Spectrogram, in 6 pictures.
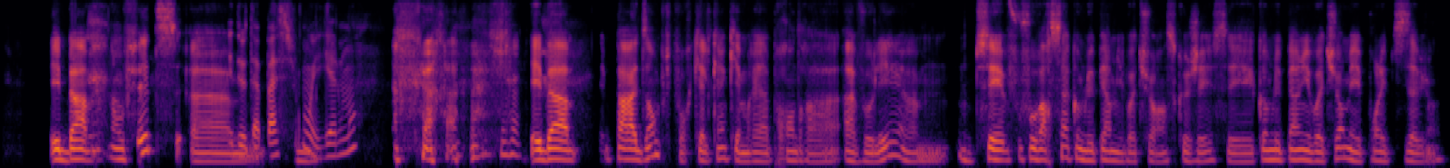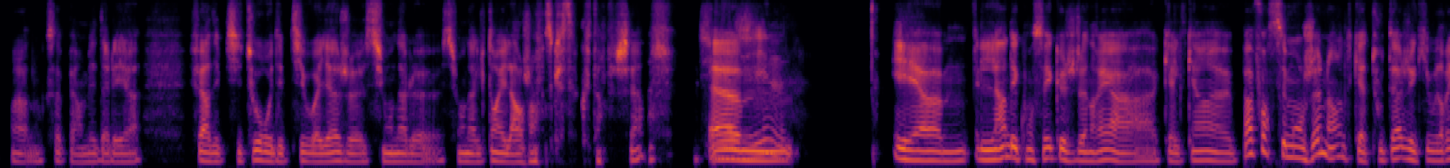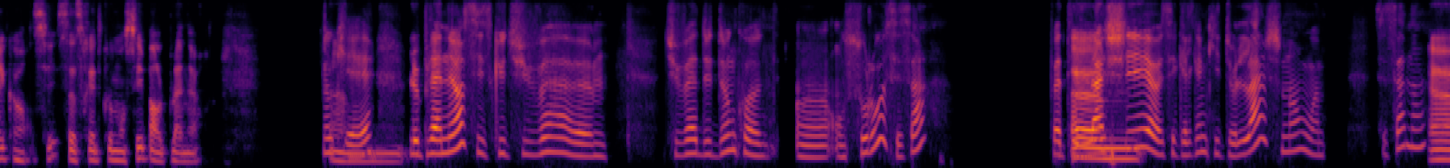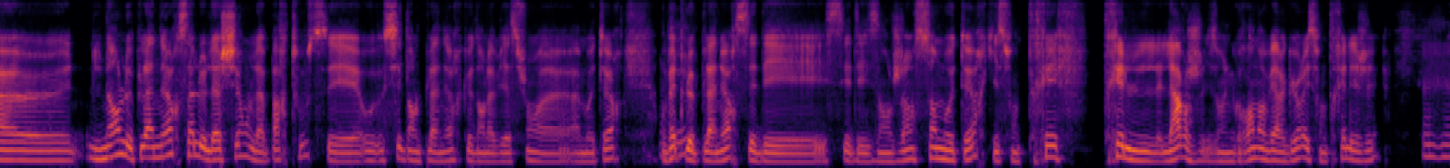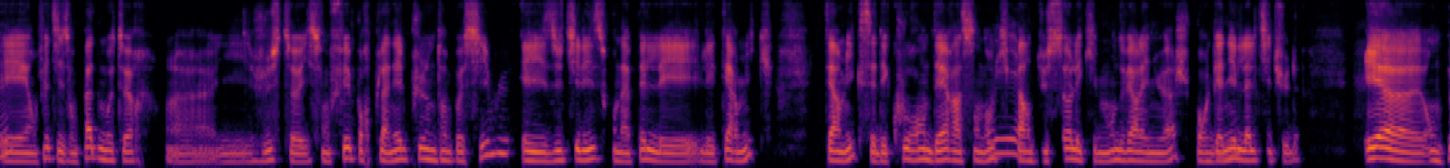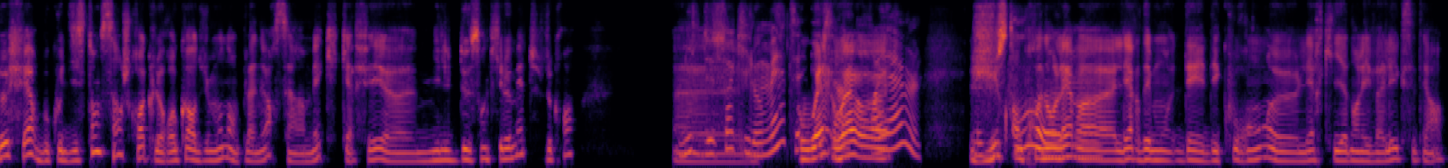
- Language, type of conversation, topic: French, podcast, Quel conseil donnerais-tu à un débutant ?
- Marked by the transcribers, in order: chuckle; chuckle; laughing while speaking: "parce que ça coûte un peu cher"; stressed: "lâche"; drawn out: "Heu"; other background noise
